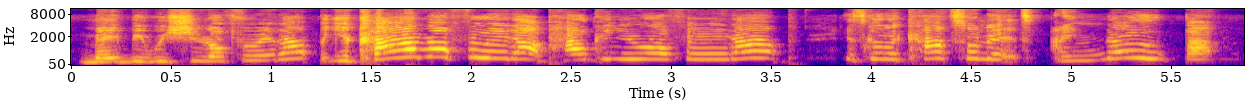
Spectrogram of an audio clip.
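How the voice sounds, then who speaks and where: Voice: very high-pitched, lively intonation, brisk, bright, forceful tone, voice pushed up, heavily acted. A storyteller voicing anxious male temple priests arguing and stammering over what to do. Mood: fretful. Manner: fretful, dithering, stammering.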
